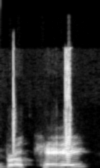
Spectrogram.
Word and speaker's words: Brocka: Well, and how do you say your last name? Is it Brocka? Exactly. Yeah, you got it right.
